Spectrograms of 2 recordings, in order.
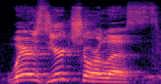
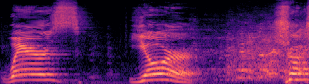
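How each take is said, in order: First: It is said at a normal, quicker pace. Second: It is said slowly and deliberately.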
